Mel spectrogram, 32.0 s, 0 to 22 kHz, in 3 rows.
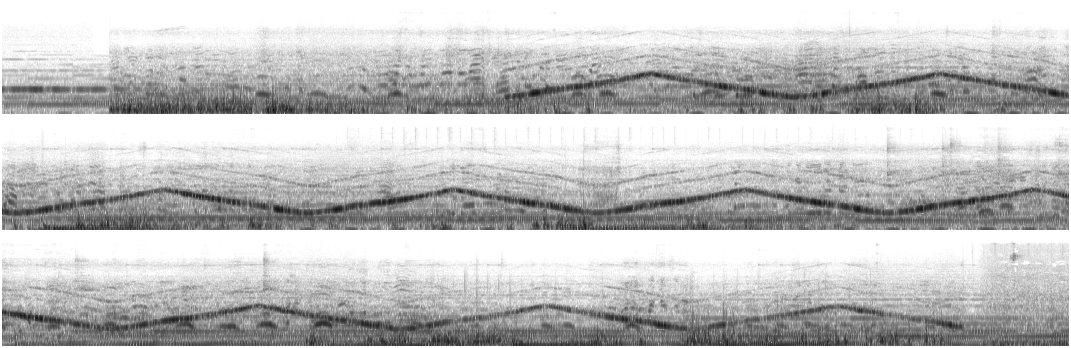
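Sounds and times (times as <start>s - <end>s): emergency siren wailing: 0.0s - 32.0s
low rumble and hum: 11.0s - 14.2s, 16.1s - 19.0s, 21.5s - 32.0s.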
